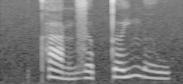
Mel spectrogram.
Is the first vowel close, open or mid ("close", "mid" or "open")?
open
